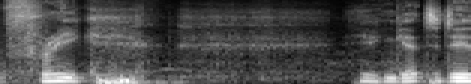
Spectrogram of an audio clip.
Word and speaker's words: Freke: So my name really is pronounced Freke. And if you can get through school with a name like Freke, you can get to do this.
